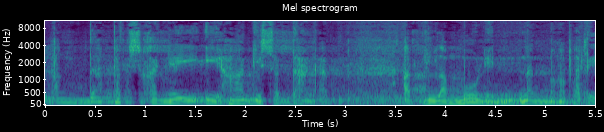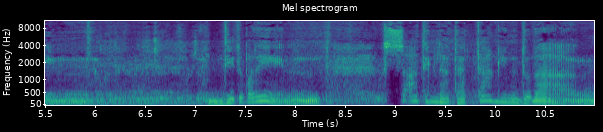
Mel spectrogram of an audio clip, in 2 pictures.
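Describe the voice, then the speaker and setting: A man's voice: deep voice, vocal fry, noisy background. A man announcing a radio drama in a formal, theatrical style of scripted narration.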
